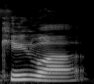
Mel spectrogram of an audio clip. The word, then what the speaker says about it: quinoa: always thought Quin I always thought couscous and quinoa because it just it's spelled like quoa but it's pronounced quino so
